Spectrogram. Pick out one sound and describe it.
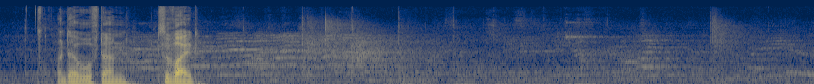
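A handball bounces on a hard floor in an echoing hall.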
